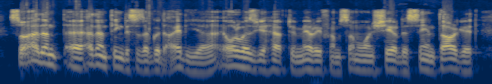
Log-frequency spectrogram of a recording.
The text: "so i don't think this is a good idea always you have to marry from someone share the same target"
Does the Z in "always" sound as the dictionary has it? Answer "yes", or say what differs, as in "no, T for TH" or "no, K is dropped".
yes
